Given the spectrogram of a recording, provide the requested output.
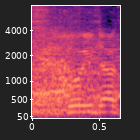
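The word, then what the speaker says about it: geoduck: Gooey duck sashimi. Parents love that. Do you know? Gooey duck. It's called gooey duck.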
